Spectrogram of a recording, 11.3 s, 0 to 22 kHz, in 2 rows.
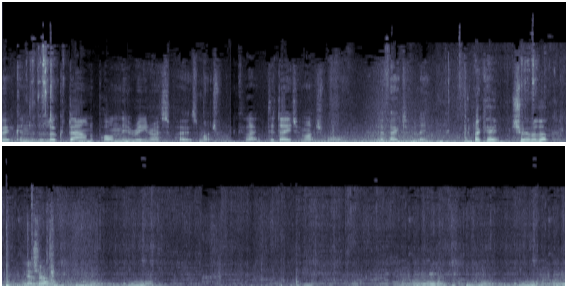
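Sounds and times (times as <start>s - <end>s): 
speech: 0.0s - 6.7s
many bees buzzing around a hive: 5.0s - 11.2s.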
